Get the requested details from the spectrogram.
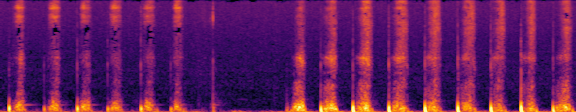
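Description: A yellow-green colored pencil scratches shading along a heart outline on flat cream drawing paper in a wire-bound spiral sketchbook. About seventeen short, dry back-and-forth strokes are heard, a run of seven, a brief pause, then a steadier run of ten. Each stroke is a soft, low, scratchy rasp that stops without ringing.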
